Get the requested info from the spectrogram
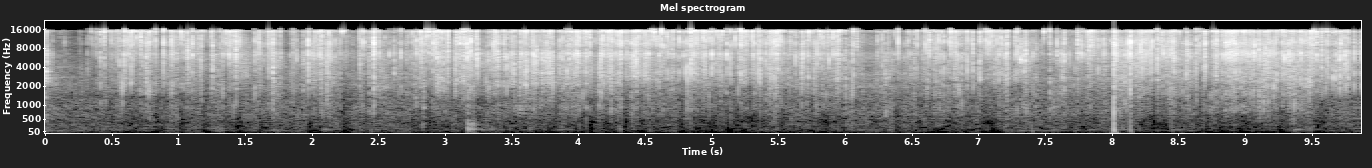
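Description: Thin plastic shrink-wrap crinkling and crackling as it is peeled and torn off a Blu-ray case, with a sharp click about eight seconds in.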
